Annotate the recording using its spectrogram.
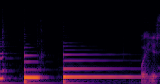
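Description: Classical nylon-string guitar picked one note at a time, playing a G major scale: two quick notes, then a third that is left ringing for about a second.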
